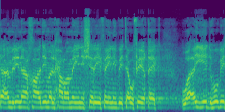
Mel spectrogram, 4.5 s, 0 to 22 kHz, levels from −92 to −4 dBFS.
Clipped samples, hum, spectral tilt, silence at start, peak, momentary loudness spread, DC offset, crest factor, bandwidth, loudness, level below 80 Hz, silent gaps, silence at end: under 0.1%; none; -4 dB/octave; 0 s; -8 dBFS; 4 LU; under 0.1%; 10 dB; 15.5 kHz; -18 LUFS; -62 dBFS; none; 0 s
